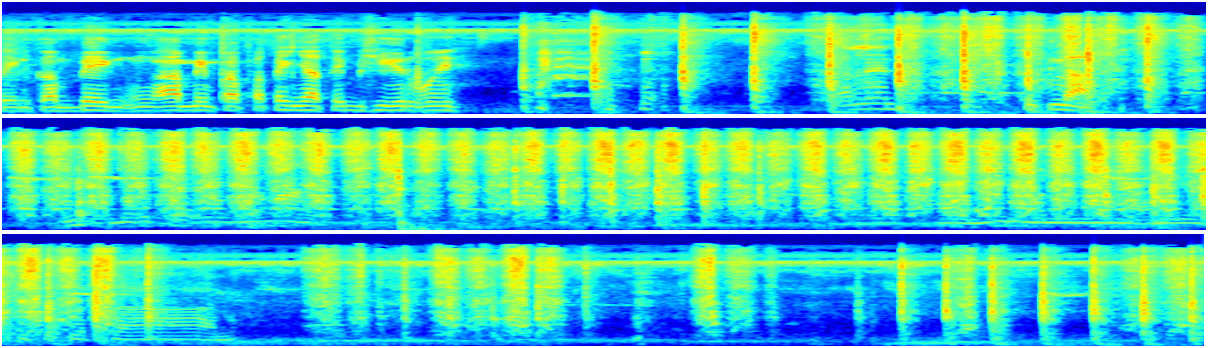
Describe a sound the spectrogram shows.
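A tool scrapes and knocks on wood in quick, steady strokes.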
